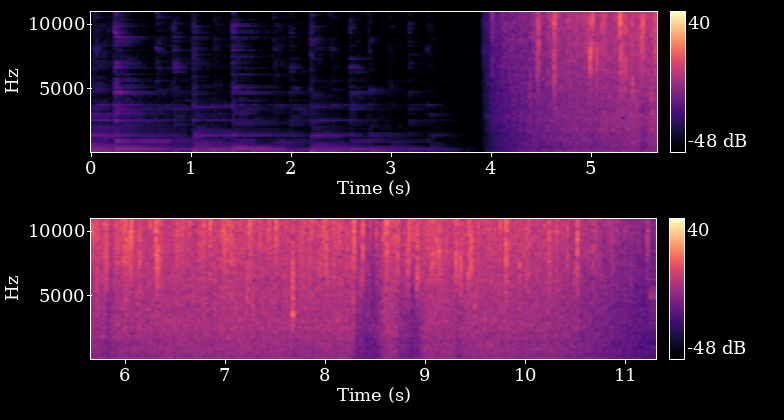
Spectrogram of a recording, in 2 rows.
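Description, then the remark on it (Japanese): A few seconds of soft melodic music give way to a steady, hissing patter of light rain on a chilly morning, 13 November 2009, that continues evenly to the end, fairly full, with no voices. “出会いは2009年11月13日小雨が降る肌寒い朝だった”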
